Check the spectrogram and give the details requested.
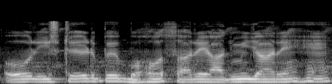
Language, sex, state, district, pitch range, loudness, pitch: Hindi, male, Bihar, Jamui, 120-135 Hz, -14 LUFS, 125 Hz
